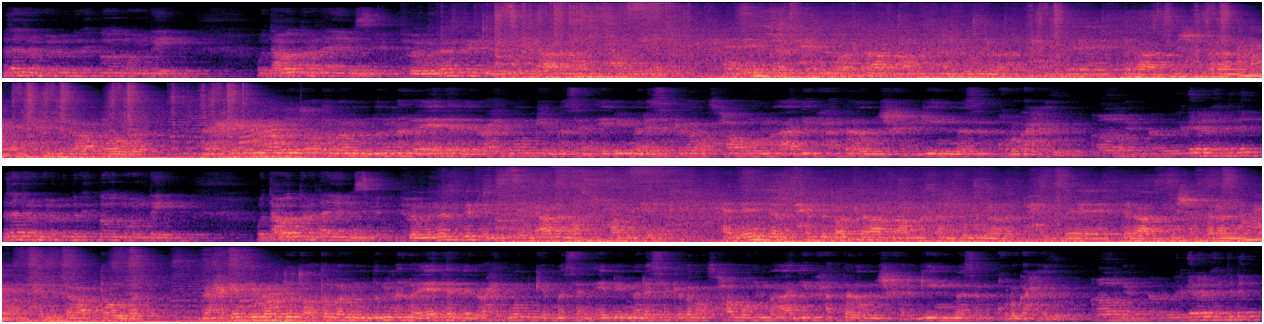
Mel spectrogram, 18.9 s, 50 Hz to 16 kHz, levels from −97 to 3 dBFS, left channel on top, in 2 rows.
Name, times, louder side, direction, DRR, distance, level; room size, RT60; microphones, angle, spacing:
voice 1, 0.0-1.3 1.9-3.1 17.6-18.8, right 1 dB, 45° right, -3 dB, 0.7 m, -32 dB
Applause, 2.5-10.1, left 1 dB, 30° left, 0.7 m, -42 dB
voice 2, 2.6-10.5 10.9-17.4 17.8-18.0, right 2 dB, 80° right, -1 dB, 0.4 m, -28 dB
sound 1, 3.7-11.7, left 1 dB, 70° left, 0.4 m, -26 dB
3.4 x 2.5 x 3.1 m, 1.1 s
head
